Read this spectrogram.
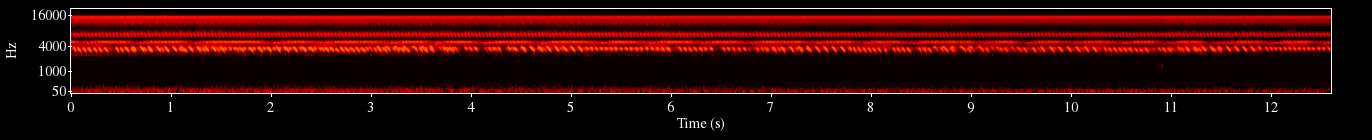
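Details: Insects calling in a buckwheat field at Orado, Jeju City, Jeju Island, South Korea; rapid high ticking trills layered over a constant shrill drone, many callers together without a break.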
